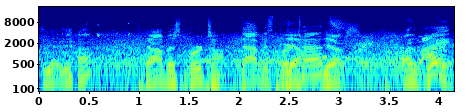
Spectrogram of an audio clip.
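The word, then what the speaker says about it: Dāvis Bertāns: Oh, well now, at this point in my life, it's Davis Bertans. Is that how you say his name? Yeah. Davis Bertans.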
